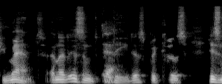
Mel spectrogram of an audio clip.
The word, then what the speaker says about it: Adidas: And I get there and it says, I'm like, oh, Adidas. He goes, no, it's pronounced Adidas.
